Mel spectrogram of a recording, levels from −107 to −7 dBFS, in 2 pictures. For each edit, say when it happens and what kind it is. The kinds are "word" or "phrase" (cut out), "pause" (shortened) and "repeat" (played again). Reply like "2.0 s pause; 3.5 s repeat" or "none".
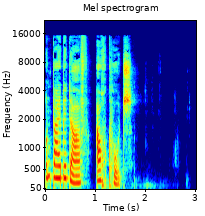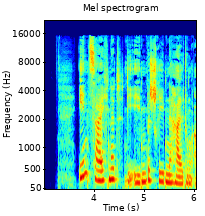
none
